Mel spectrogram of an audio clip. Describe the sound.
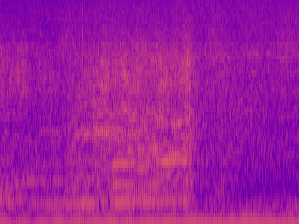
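Race car engines, BMW performance cars on a road course track, hold a loud, steady, buzzing roar that climbs slightly in pitch before breaking off about two-thirds through, leaving a broad rumbling wash.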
